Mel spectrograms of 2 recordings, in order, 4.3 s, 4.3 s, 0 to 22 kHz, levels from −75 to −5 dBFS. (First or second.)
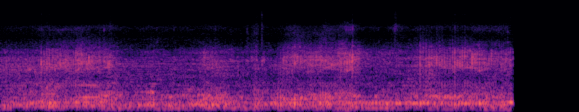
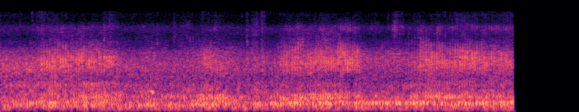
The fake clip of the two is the first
